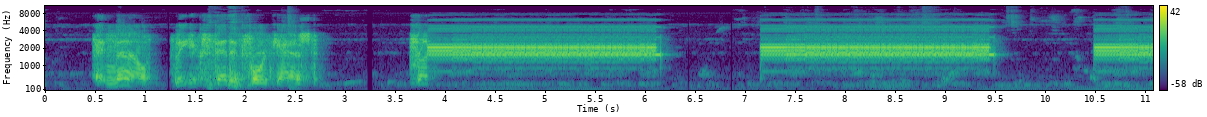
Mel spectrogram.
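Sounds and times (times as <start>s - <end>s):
buzzy digital data bursts: 7.2s - 9.7s.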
